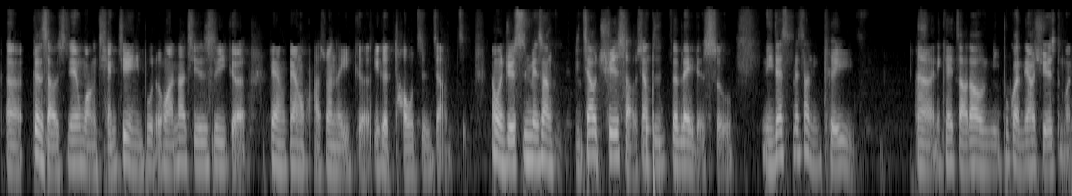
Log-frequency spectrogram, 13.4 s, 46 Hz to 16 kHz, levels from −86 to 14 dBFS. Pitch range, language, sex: 115-130 Hz, Chinese, male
